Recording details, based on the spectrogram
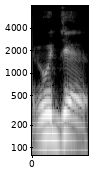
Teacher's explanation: جیم ساکن ہے، اس کو کلکلے کے ساتھ ادا کریں گے، رج، اس کو رج نہیں پڑھیں گے، اس کو پڑھیں گے رج۔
